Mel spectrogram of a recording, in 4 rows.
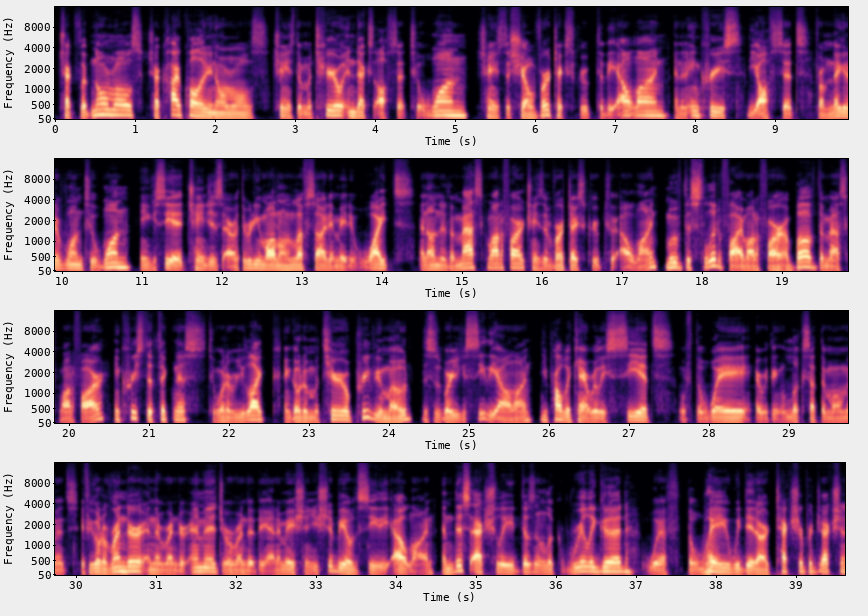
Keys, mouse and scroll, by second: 0.5 click, 1.4 click, 4.4 click, 5.7-7.4 drag, 9.0-10.1 drag, 14.2 click, 15.0 click, 15.3-17.2 drag, 18.3 click, 20.6 click, 20.9 click, 21.3 click, 22.9 click, 24.7-26.8 middle drag, 27.8 click, 29.9-34.4 drag.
